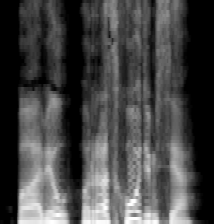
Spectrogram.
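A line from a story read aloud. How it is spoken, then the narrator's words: Loud shout. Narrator (Russian): Выкрикнул громко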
